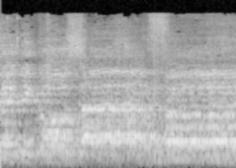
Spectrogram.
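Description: Men's vocal ensemble singing a cappella in close harmony, holding chords that shift a couple of times.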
